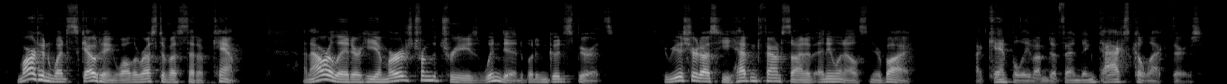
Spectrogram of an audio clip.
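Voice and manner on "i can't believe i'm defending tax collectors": low, disgusted mutter, grumbling to himself. Reading a story, one of the group at camp complains, muttering disgustedly. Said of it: "Dayton muttered disgustedly".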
